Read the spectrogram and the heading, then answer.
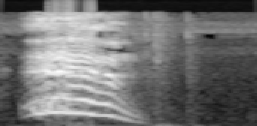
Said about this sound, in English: Let me put the cough button. I can't put the... I gotta clear my throat. I'm not going to put that. You hear that? Hear that? You hear that?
